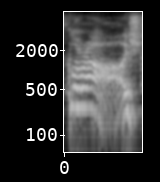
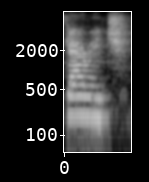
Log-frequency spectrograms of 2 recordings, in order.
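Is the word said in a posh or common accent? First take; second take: posh; common. First: It is said in a posh English accent. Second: It is said in a common English accent.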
